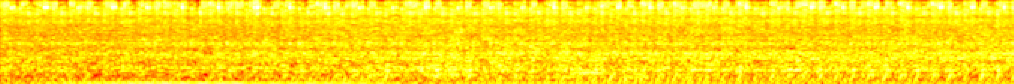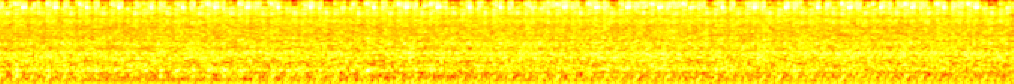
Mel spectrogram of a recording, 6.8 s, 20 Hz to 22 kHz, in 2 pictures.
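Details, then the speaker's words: 2006 Chevrolet Malibu 2.2 Ecotec four-cylinder with flashing MIL, P0300 and rough, low-power running despite new plugs; lumpy, uneven idle with shake, spark tester on cylinder 1 of waste-spark coil shows no spark; cylinders 1 and 4 misfiring. "try adjusting the spark tester down to see if we got a weak spark no spark at all so we need to check that drive circuit to make sure that it's working"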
